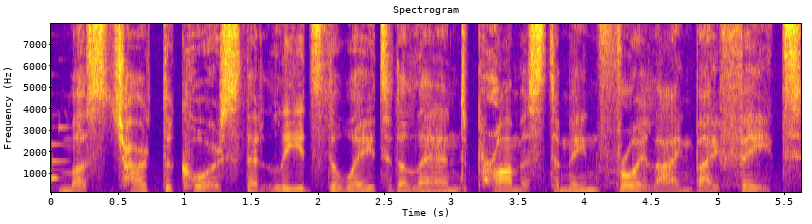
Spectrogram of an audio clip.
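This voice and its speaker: Low-pitched put-on character voice at a fairly slow pace with hardly any pauses, over clear background noise. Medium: video game. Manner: courteous, formal.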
